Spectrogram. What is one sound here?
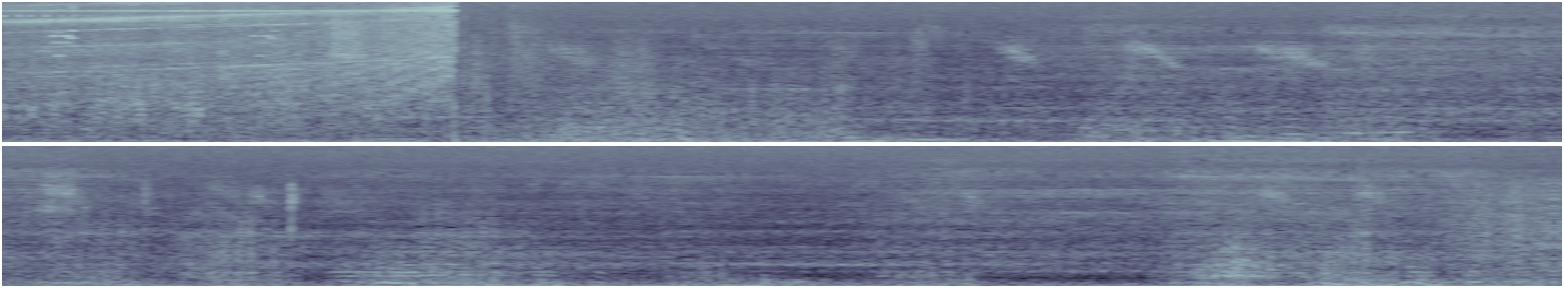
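A deep spaceship engine rumbles steadily.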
